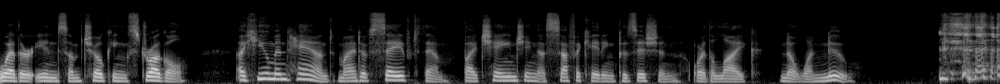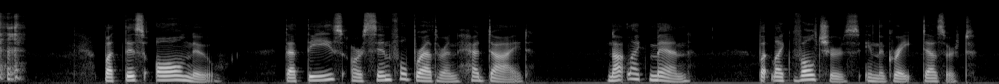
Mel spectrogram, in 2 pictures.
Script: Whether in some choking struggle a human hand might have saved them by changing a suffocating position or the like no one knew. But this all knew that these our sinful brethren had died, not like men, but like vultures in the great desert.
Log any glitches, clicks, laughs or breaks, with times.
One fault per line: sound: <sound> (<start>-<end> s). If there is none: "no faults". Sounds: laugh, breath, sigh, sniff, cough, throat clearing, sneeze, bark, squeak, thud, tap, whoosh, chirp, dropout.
sound: laugh (9.4-10.3 s)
